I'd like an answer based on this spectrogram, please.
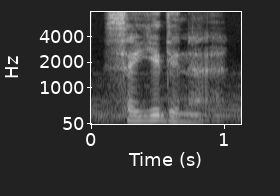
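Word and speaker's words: Sayyadina: the phrase sayadina is a word from the arabic language and the word is pronounced sayyidina say yidina say yidiner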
